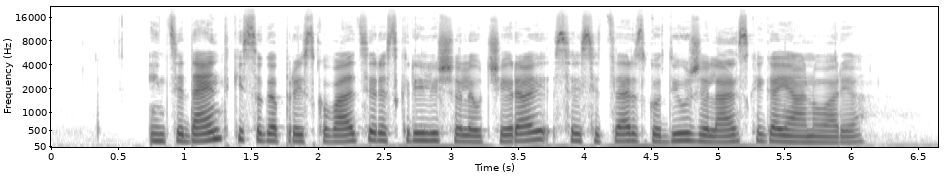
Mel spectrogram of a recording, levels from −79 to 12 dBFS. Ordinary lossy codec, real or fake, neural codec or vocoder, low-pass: none; real; none; none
